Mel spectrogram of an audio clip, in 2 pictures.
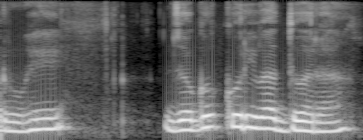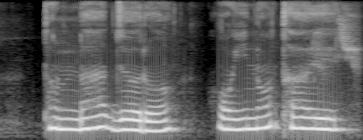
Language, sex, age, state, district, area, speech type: Odia, male, 18-30, Odisha, Nabarangpur, urban, spontaneous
